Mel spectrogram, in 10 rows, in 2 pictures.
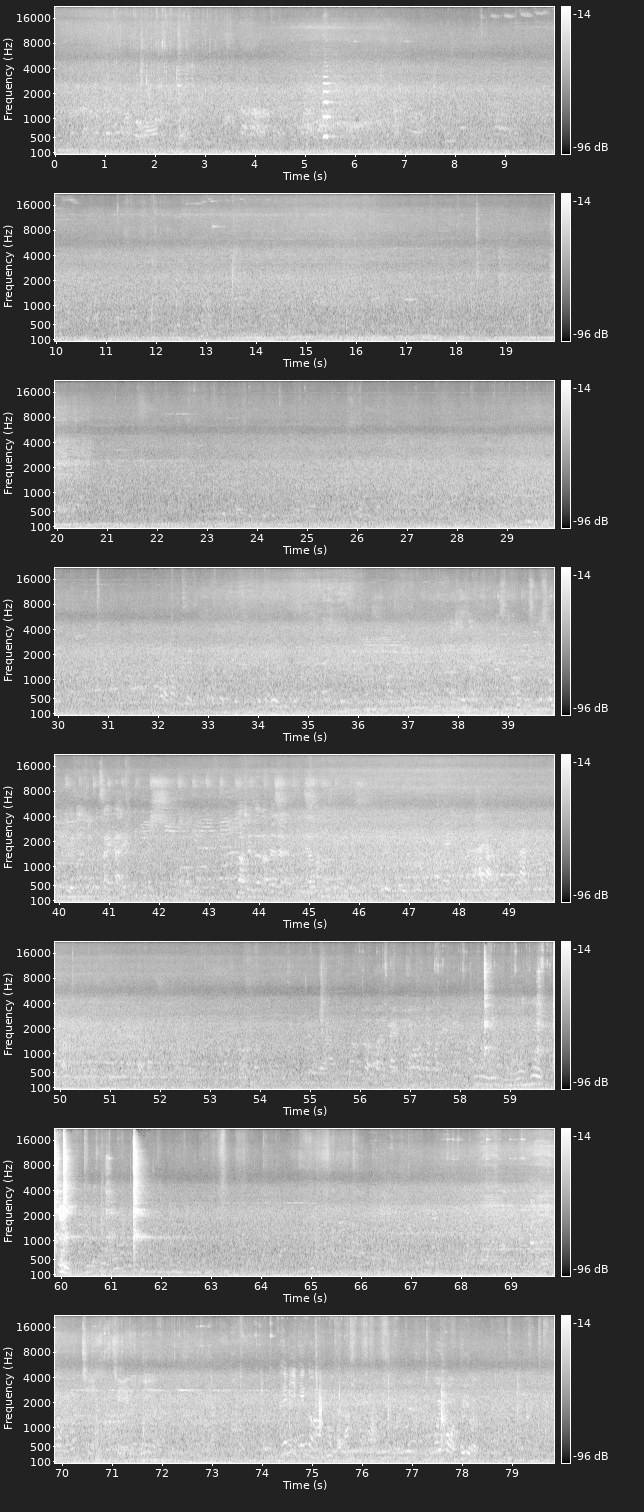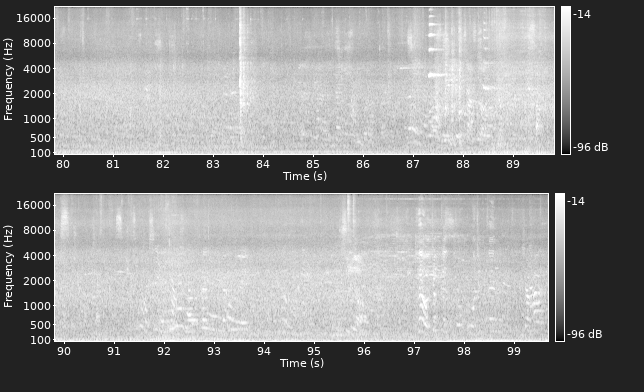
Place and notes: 中山區大直里, Taipei City - Walking across different streets
Walking across different streets
Binaural recordings, Please turn up the volume a little
Zoom H4n+ Soundman OKM II
Taipei City, Taiwan, 16 February, ~18:00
